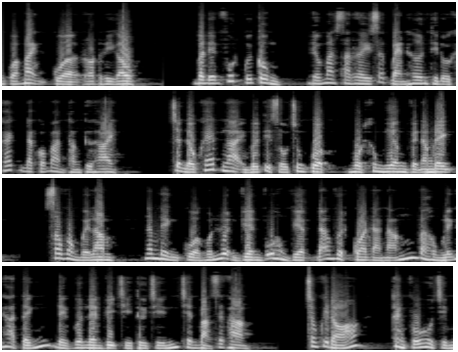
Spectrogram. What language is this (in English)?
Vietnamese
